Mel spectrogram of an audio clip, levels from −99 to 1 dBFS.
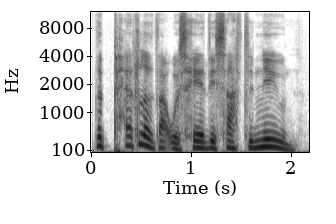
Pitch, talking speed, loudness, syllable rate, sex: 165 Hz, 190 wpm, -15 LUFS, 5.3 syllables/s, male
